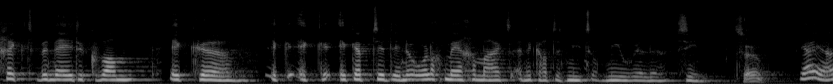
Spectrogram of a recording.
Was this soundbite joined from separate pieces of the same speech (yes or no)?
yes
